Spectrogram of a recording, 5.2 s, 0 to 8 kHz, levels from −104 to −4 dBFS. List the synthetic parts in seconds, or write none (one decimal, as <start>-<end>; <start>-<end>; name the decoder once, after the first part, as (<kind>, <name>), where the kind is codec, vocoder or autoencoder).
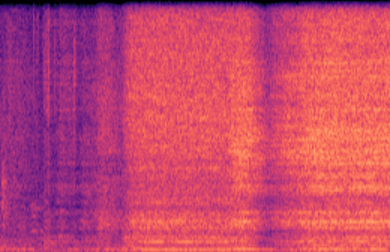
0.6-1.3 (codec, SNAC)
